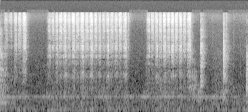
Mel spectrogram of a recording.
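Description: A pencil scratches softly across paper in quick shading strokes.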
